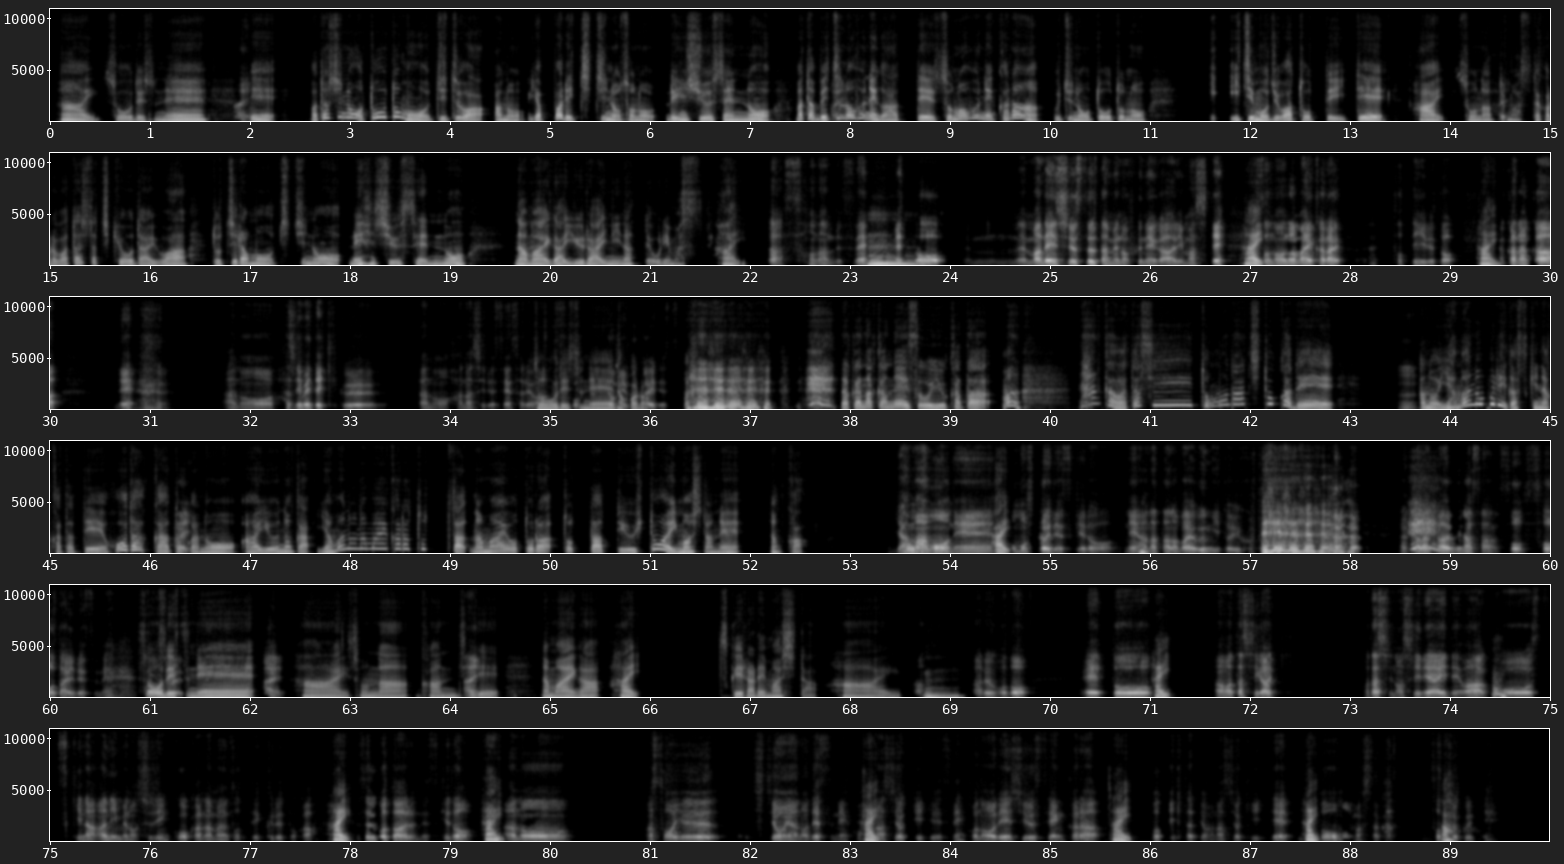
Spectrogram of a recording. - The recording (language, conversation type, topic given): Japanese, podcast, 名前の由来や呼び方について教えてくれますか？
- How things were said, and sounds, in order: chuckle; laugh; other background noise; laugh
